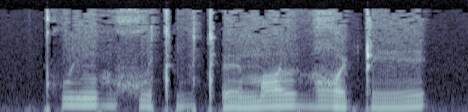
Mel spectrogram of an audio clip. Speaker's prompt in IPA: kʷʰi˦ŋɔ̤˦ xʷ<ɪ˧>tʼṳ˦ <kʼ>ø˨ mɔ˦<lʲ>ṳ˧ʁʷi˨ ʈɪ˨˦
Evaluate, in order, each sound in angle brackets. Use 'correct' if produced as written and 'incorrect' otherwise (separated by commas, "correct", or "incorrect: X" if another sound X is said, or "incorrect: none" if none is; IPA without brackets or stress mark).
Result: incorrect: ɪ˨, incorrect: tʼ, incorrect: l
